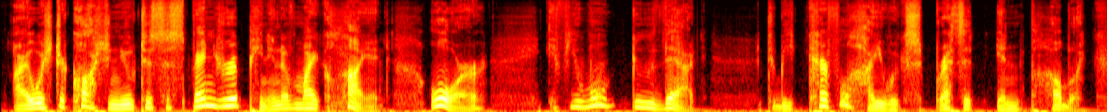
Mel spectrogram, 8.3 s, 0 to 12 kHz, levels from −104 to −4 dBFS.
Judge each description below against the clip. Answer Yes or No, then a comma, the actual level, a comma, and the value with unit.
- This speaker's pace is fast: No, average, 195 wpm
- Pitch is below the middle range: Yes, low, 125 Hz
